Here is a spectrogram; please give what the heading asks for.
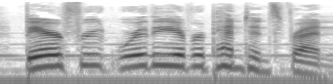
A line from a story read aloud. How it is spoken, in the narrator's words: shouted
